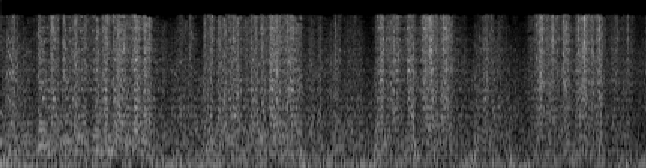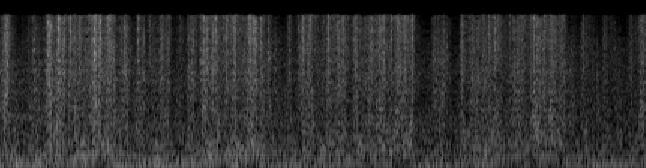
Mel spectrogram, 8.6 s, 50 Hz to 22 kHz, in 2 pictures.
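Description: Electric guitar played through Guitar Rig 3 effects, processed into a dense experimental texture with a pulsing rhythm and a heavy, percussive low end. It grows gradually quieter toward the end.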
